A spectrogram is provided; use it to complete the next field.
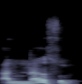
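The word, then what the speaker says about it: الناس: अन्नास, अलनास, अलनास, लाम, अलिफ लाम इसमें साइलेंट है तो हम अलिफ और नून मिला के पढ़ते हैं अन्नास, चूंकि अन्नास में अलिफ और लाम है तो इसका मतलब है कि द पीपल।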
